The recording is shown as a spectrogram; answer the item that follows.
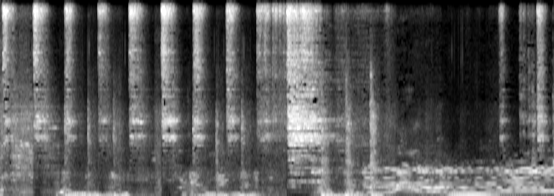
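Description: Live rock band playing loud: three heavy, drawn-out chord blasts with the drum kit, about two seconds apart, then from about six seconds in a held guitar note ringing on steadily.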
